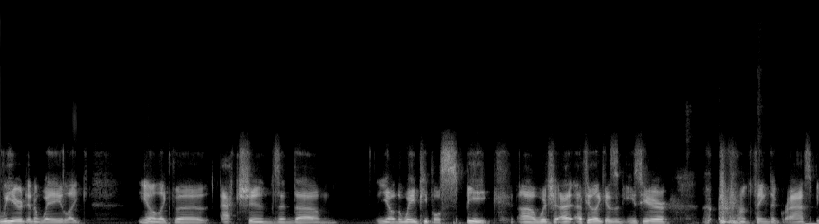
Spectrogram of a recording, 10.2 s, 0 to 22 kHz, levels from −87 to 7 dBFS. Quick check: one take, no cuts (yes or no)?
yes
